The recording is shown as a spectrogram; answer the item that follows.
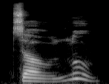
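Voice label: "zou3lu4", Chinese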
